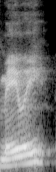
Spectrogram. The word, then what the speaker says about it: Moehle: Just Mey spelled like right there on the screen. M O H L E. Makes no sense, I know.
